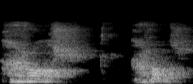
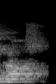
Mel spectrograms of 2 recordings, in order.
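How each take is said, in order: First: Grolsch with a throaty H, hrolsh; Dutch Grolsch. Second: Grolsch with a hard G, grolsh; Grolsch, hard English G. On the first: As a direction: say Grolsch the Dutch way, guttural onset. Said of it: "They say something like". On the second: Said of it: "we say Grolsch". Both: Shown as a demonstration.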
